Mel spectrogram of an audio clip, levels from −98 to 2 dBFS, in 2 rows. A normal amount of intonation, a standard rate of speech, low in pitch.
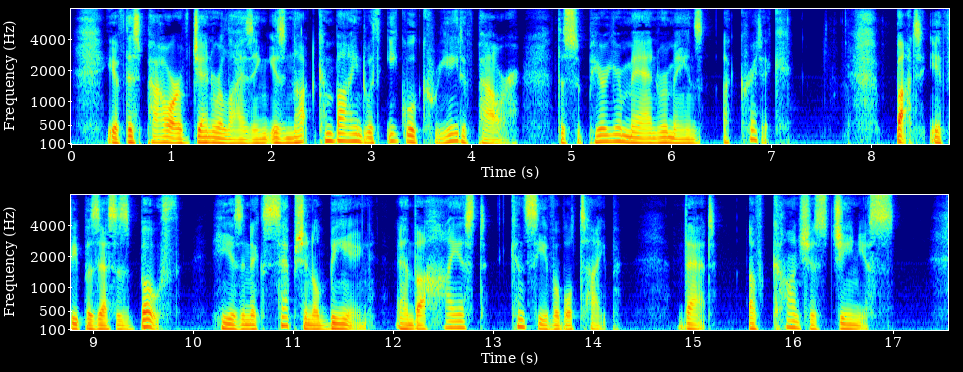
No: average, 4.8 semitones; slow, 125 wpm; low, 110 Hz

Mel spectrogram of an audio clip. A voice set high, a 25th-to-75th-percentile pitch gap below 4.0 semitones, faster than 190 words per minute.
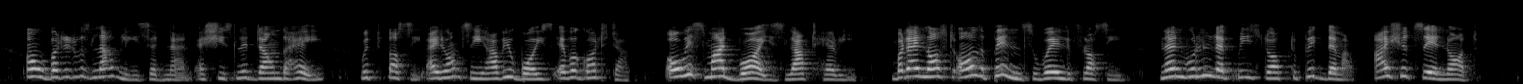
No: very high, 290 Hz; wide, 5.5 semitones; fast, 205 wpm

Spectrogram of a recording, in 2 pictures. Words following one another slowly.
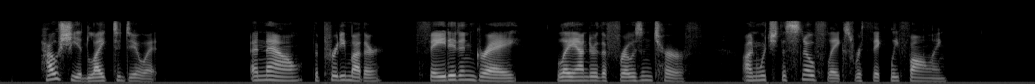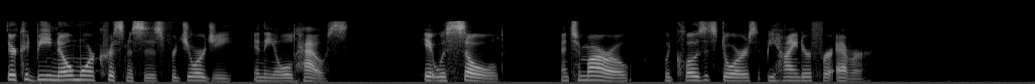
No: average, 155 wpm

